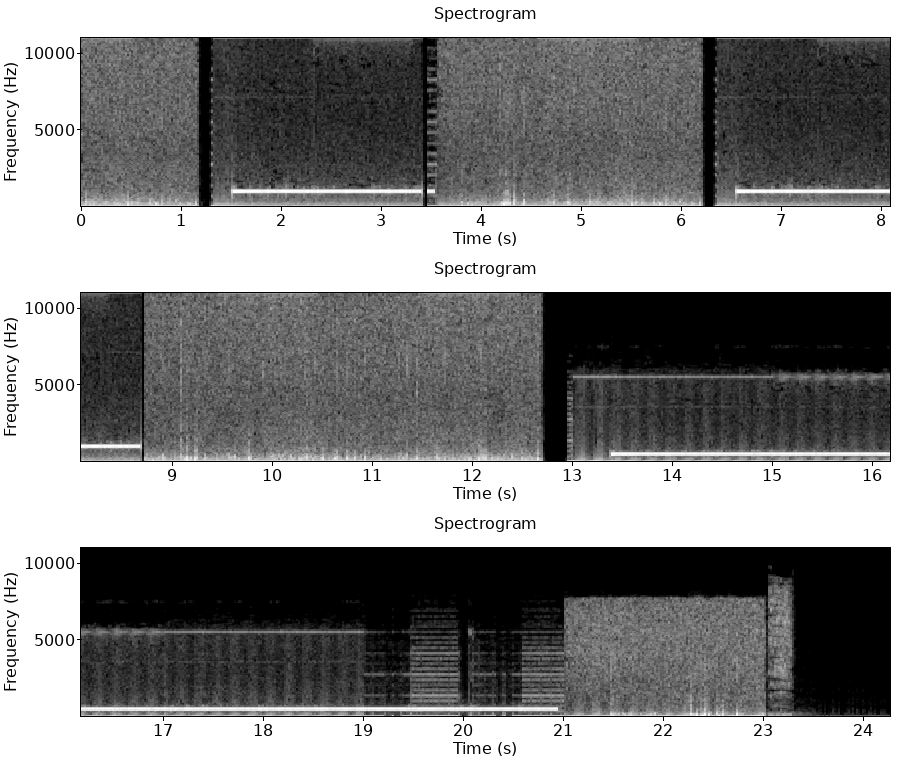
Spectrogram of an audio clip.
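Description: Electronic glitch effects of loud static hiss cut into blocks, twice with a steady high beep laid over it. Then a long steady lower tone over quieter hiss, broken near the end by a few short stepped beeps, a last burst of static, and a sudden cutoff.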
